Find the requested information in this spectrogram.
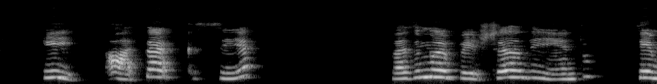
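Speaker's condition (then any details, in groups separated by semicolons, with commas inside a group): Ataxia after brain injury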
